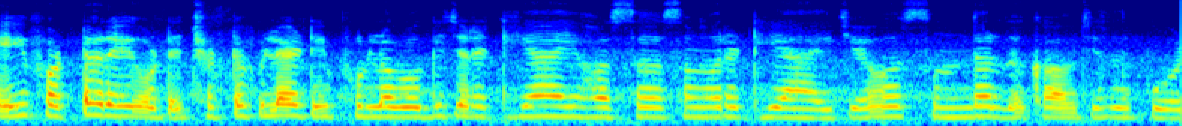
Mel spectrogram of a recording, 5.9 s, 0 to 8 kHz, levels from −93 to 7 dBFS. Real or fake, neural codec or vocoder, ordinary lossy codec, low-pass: real; none; none; none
